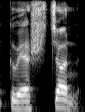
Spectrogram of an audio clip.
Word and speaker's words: question: जैसे में यहाँ पे देखिए QUESTION, इसको पढ़ेंगे क्वेश्चन।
